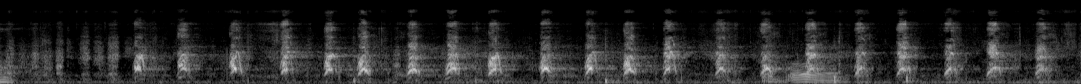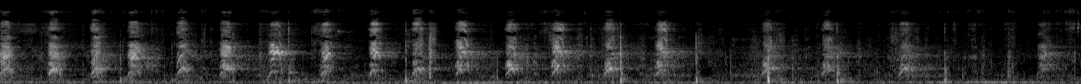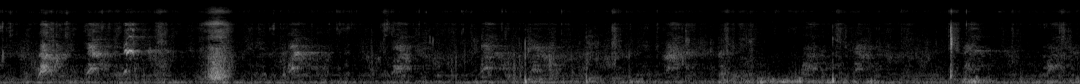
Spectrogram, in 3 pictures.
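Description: Siberian husky panting close by, about two quick breaths a second, growing fainter in the second half.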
